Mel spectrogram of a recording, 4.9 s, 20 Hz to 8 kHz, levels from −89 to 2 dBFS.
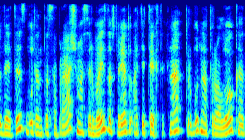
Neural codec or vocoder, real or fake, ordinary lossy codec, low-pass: none; real; AAC, 32 kbps; 7.2 kHz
